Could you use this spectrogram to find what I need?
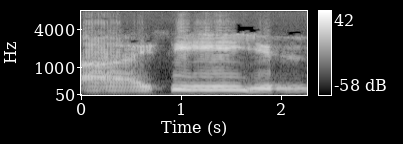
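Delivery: deep, really low voice, drawn-out "I", speaker-box sound. Retelling what a voice box said outside a building: imitating a really low voice. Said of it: "over the voice box came a really low voice".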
